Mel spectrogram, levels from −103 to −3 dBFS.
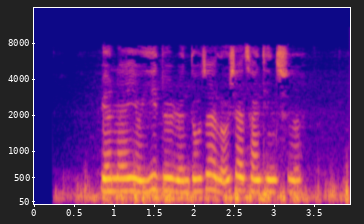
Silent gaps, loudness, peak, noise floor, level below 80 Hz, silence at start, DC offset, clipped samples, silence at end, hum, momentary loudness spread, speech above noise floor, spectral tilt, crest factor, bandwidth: none; -20 LUFS; -6 dBFS; -40 dBFS; -42 dBFS; 0.55 s; under 0.1%; under 0.1%; 0 s; none; 17 LU; 21 dB; -6.5 dB/octave; 14 dB; 8 kHz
